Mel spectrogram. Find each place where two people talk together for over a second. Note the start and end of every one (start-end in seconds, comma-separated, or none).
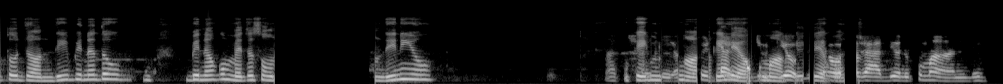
6.3-8.4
